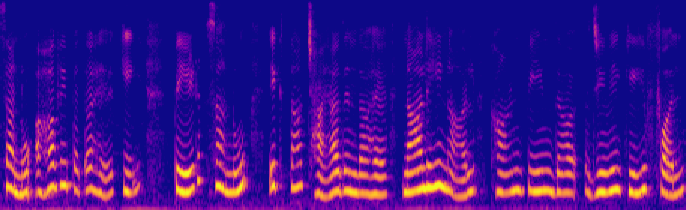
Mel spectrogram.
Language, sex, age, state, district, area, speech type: Punjabi, female, 18-30, Punjab, Rupnagar, urban, spontaneous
